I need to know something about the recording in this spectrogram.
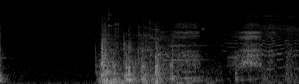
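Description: A wooden sliding door rattles open.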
